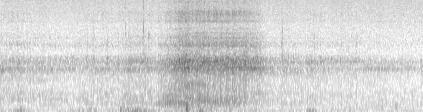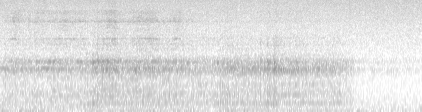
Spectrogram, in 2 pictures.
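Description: Enduro dirt bike engine running, revving up briefly about two seconds in, then running at a lower, steady level before the sound cuts off suddenly near the end.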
